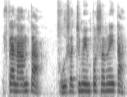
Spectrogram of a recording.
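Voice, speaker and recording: A woman's voice: a little high, steady tone, a little fast, a bit bright. A woman giving casual, chatty commentary while playing a video game, whining and pleading in fun. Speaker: gamer.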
